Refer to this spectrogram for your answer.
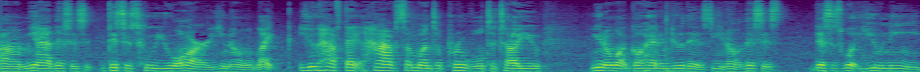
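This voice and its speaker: A man at a moderate pace, medium in pitch, with fairly even intonation. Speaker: video blogger. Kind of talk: casual chat. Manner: halting.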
